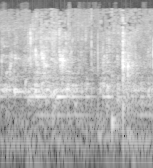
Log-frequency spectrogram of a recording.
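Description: Ice cream mix for black raspberry chocolate chunk ice cream is poured into a machine, a close, splashing liquid rush with gurgling and dripping over a second and a half.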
